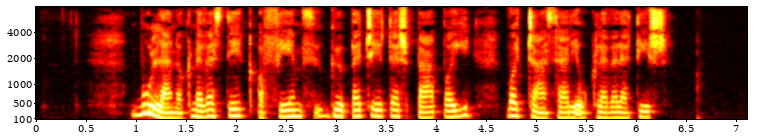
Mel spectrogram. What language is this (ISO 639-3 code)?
hun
